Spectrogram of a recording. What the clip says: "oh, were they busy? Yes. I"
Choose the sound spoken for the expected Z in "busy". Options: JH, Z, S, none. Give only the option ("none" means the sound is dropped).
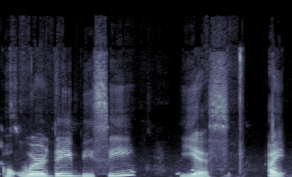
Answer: S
